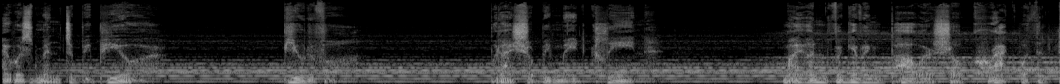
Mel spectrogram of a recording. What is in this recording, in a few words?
Animation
